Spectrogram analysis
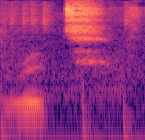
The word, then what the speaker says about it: route: route i guess yeah i think the proper pronunciation for this is root in english they pronounce it two different ways depending on how you're using it but i believe root is the correct one in this case in any case believe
